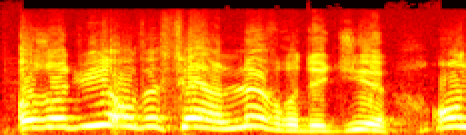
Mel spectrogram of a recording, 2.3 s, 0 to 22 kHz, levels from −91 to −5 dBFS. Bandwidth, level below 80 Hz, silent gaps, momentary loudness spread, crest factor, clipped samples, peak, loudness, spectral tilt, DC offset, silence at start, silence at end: 16.5 kHz; -50 dBFS; none; 4 LU; 8 dB; under 0.1%; 0 dBFS; -9 LUFS; -4.5 dB/octave; under 0.1%; 0.1 s; 0 s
